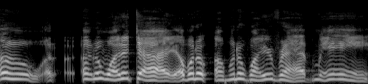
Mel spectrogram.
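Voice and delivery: very high, slow, drawn-out, acted blubbering cry. Act out a companion as the plane is going down, imitating Ryan crying. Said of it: "Ryan starts crying like a little bitch".

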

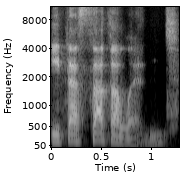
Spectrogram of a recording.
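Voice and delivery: motherly character voice.

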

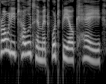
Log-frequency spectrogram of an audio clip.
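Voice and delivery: plain reading voice

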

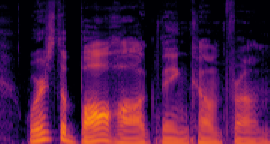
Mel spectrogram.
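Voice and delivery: ordinary talk

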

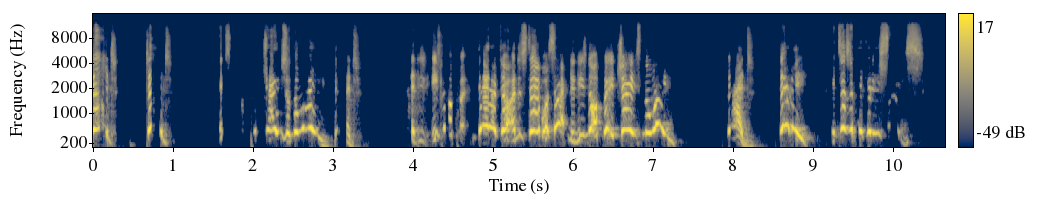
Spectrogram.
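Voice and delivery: put-on high-pitched child voice. Speaker doing an impression of a child talking to his dad, high-pitched child voice. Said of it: "It's a child, was the impression I was doing there".

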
